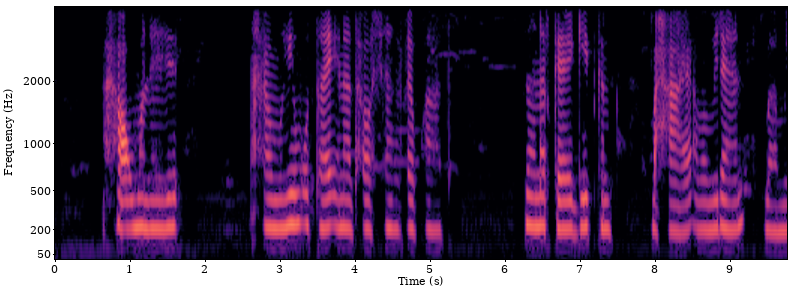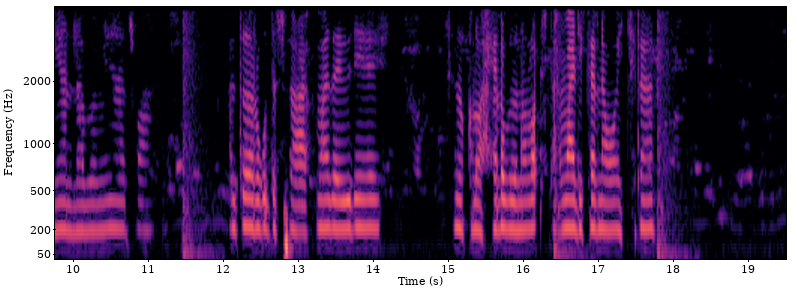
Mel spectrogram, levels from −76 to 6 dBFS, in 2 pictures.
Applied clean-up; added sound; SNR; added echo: none; Microwave oven; 16 dB; none.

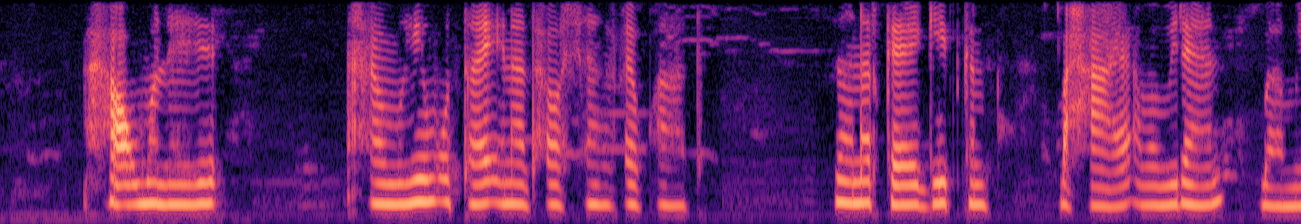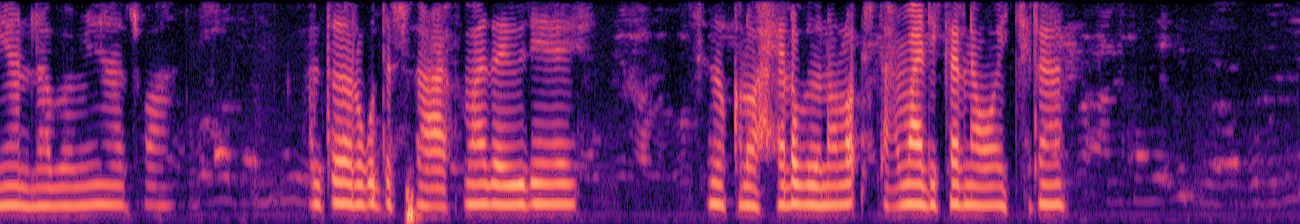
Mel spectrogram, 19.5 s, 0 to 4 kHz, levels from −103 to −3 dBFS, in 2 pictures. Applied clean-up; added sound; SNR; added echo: none; none; none; none.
